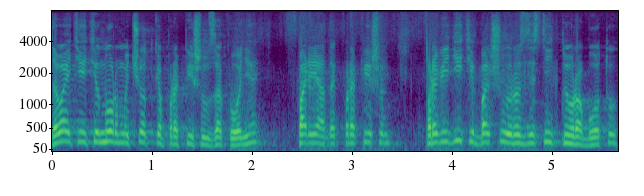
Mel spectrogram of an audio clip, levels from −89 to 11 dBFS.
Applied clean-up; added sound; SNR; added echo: neural separator model SepFormer DNS4.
